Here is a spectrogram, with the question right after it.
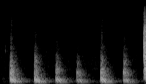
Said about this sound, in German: Klopft da wer an der Hintertür?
